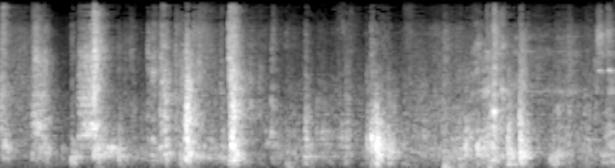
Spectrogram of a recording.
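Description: A large cardboard box being handled and opened: a string of short scrapes and knocks, about one a second, as the box is tilted, laid down on the floor and its flap worked open.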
